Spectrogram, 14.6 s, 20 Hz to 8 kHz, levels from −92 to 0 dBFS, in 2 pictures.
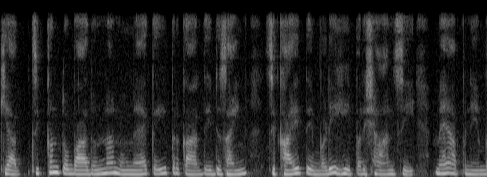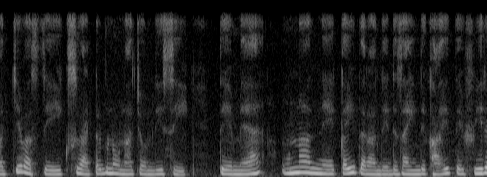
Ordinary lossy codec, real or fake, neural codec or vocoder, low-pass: none; real; none; 7.2 kHz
